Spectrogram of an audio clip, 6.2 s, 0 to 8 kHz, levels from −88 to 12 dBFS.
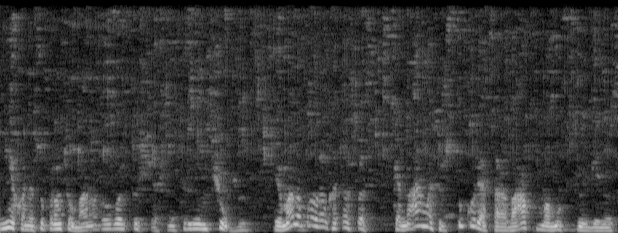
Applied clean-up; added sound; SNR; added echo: classical method WPE with log-MMSE.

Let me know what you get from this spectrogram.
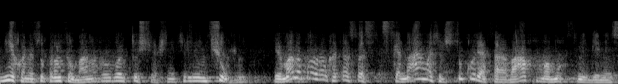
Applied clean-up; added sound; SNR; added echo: neural separator model SepFormer DNS4.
